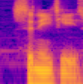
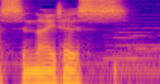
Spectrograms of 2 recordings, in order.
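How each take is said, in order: First: The word ends in a plain -ites sound. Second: The word ends in a disease-like -itis sound. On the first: The speaker calls it right. "Senites, maybe" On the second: The speaker calls it wrong. "It's not like some kind of disease called Sinitis"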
